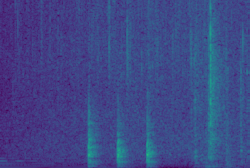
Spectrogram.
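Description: Three sharp knocks on a door, about a third of a second apart, as a music bed fades out.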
